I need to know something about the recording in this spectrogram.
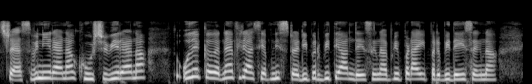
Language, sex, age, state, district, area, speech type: Dogri, female, 18-30, Jammu and Kashmir, Kathua, rural, spontaneous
